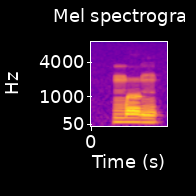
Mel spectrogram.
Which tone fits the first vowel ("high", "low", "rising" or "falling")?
falling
